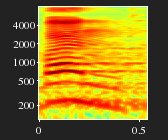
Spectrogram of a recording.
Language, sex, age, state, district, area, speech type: Maithili, female, 45-60, Bihar, Supaul, urban, read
